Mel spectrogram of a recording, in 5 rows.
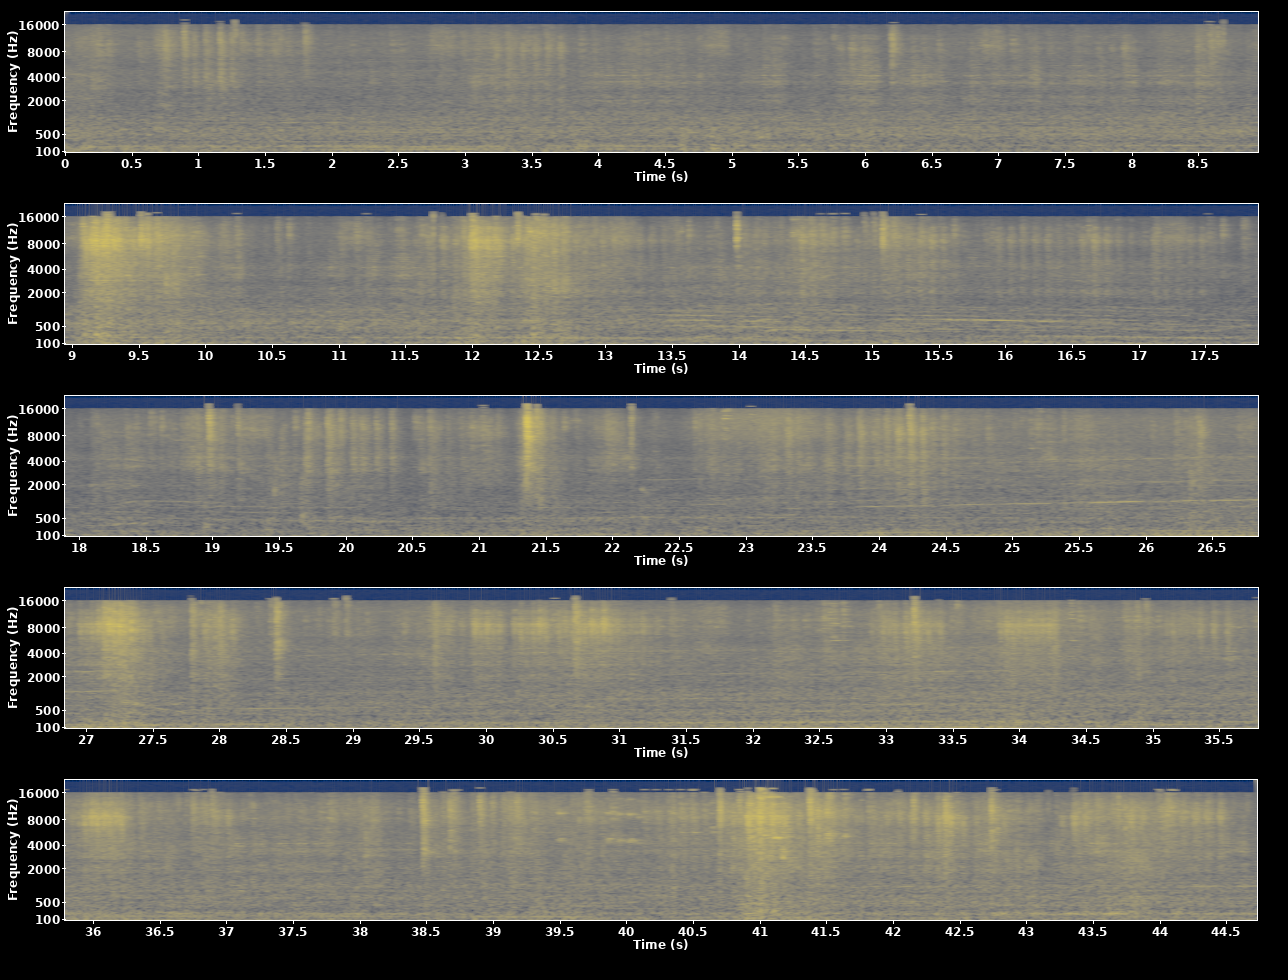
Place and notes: Hampton Rd, South Fremantle WA, Australia - Bus To Fremantle
Taking a bus to Fremantle. The bus model was a Mercedes-Benz O405NH. Recorded on a Zoom h2n, MS mode.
